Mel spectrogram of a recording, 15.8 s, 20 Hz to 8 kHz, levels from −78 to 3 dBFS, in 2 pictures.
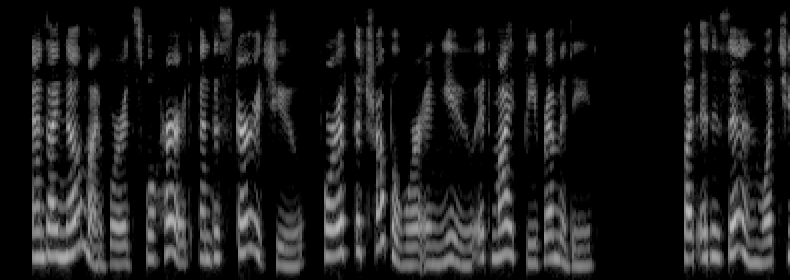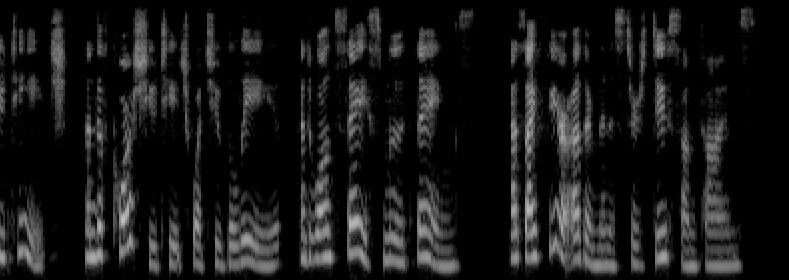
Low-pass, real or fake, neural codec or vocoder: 7.2 kHz; real; none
